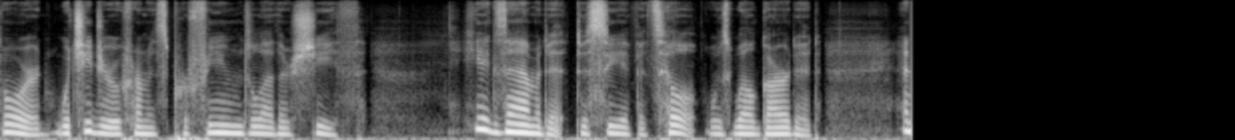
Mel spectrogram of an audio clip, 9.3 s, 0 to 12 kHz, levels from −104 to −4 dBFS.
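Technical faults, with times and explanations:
6.82 s to the end, audio dropout to silence: the speech stops abruptly mid-flow and never returns, leaving a stretch of silence with no room tone or background hiss underneath, which sounds quite different from a pause in a live room. The likely cause is the input being lost, through a disconnected device, a broken link or an accidental mute, while the recorder kept writing silence, so whatever followed is gone.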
